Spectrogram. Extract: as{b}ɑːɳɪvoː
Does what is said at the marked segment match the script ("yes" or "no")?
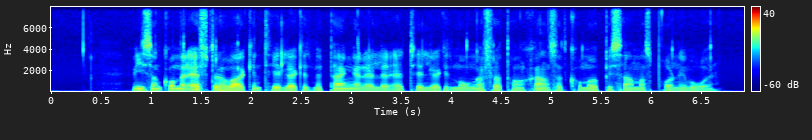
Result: no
